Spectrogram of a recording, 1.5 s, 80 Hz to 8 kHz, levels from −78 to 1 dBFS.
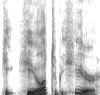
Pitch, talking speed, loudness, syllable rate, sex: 160 Hz, 200 wpm, -15 LUFS, 5.1 syllables/s, male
